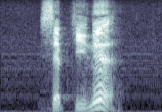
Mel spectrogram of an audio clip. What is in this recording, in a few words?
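"septini", Lithuanian, male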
